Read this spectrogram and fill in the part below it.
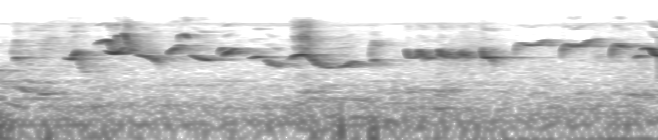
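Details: Oriental magpie-robin, a caged songbird kept for therapy-style listening, singing a varied run of whistled, slurred phrases mostly high-pitched, with rising and falling notes and some scratchy bits, over faint low room hum.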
